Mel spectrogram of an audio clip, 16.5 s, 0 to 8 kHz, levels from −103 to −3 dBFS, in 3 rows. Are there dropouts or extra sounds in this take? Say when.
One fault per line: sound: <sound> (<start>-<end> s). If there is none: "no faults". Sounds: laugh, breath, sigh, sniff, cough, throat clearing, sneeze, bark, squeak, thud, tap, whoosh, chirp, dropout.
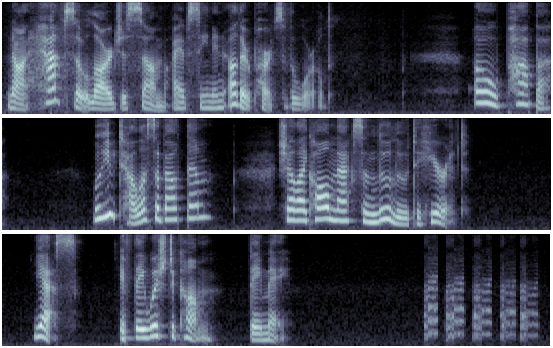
sound: laugh (15.2-16.3 s)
